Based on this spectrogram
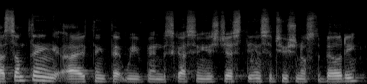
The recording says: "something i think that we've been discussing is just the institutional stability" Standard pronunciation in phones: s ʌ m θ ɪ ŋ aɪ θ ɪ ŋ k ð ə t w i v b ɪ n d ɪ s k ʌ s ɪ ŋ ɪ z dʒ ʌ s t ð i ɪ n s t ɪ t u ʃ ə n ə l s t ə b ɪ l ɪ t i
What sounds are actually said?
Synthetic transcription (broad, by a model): s ʌ m θ ɪ ŋ aɪ θ ɪ ŋ k ð ə t w i v b ɪ n d ɪ s k ʌ s ɪ ŋ ɪ z dʒ ʌ s t ð i ɪ n s t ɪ t u ʃ n l s t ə b ɪ l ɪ t i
